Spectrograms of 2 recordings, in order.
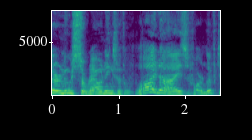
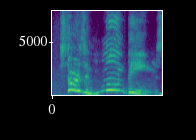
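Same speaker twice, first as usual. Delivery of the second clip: excited exclamation; 9 semitones higher, 5 dB louder, slower than usual. Acted. Twilight's exclamation read aloud.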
